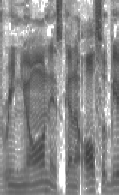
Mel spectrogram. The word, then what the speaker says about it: Riñon: And then Riñon, R-I-N-O-N. R-I-N, that middle N has a little tilde over it, the little squiggle on top of the N, which means you pronounce it Riñon, but it's R-I-N-O-N, Riñon tomato.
